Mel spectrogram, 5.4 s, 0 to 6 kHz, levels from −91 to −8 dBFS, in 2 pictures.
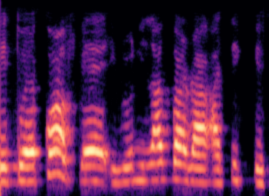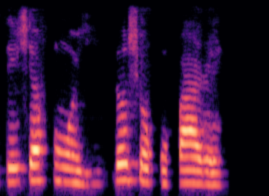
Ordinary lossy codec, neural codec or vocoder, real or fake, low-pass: none; codec, 44.1 kHz, 7.8 kbps, DAC; fake; 5.4 kHz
